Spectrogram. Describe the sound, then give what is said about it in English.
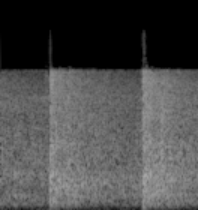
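Two gunshots from video of government security forces shooting at unarmed student protesters in Caracas: loud, sharp cracks about a second apart, each trailing off in a noisy tail. “He's referring to scenes like this one, captured on video, that show government security forces shooting at unarmed student protesters in Caracas last week.”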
